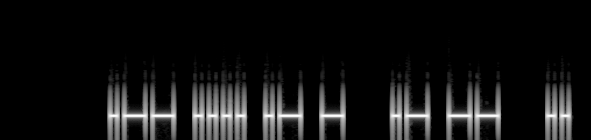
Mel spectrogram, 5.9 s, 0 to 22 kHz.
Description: Morse code, heard as a keyed tone, about 17 wpm, 700 Hz. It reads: WHAT AM I
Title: Sets of 5 Words Encore2 17wpm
